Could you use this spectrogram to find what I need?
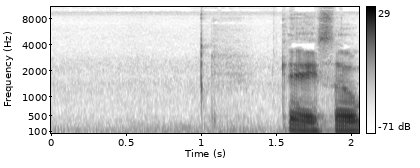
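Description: A button clicks on a small handheld device.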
